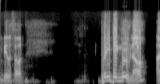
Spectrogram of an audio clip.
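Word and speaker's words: Bielefeld: bundesliga with armenian uh how do you pronounce the second word lefeld okay armenia bilafeld pretty big move no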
